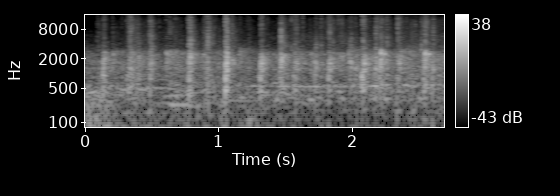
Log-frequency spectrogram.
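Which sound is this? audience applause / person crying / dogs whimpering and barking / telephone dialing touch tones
audience applause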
